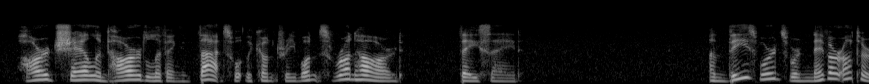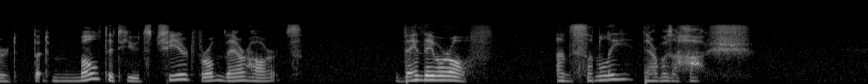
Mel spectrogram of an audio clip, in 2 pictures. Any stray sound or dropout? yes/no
no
